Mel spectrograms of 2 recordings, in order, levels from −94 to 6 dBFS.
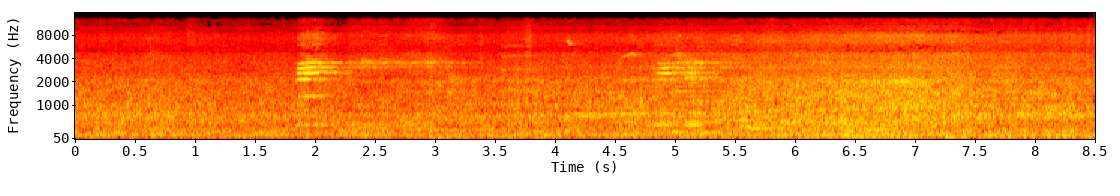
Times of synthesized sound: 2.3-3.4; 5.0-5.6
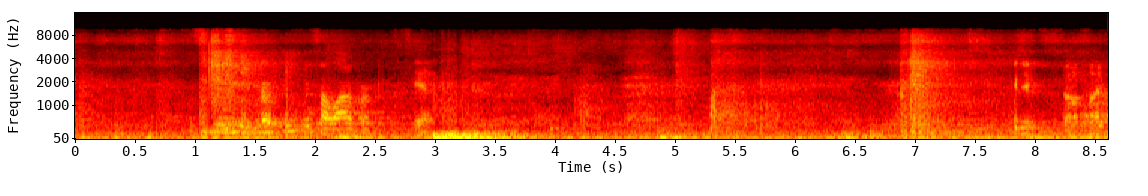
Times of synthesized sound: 0.0-2.1; 5.3-8.6

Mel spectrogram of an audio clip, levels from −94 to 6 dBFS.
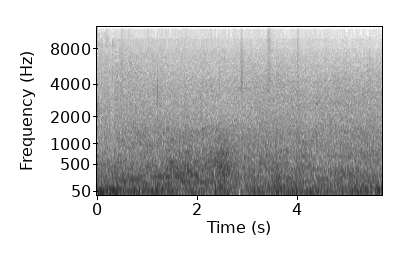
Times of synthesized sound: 2.5-4.8

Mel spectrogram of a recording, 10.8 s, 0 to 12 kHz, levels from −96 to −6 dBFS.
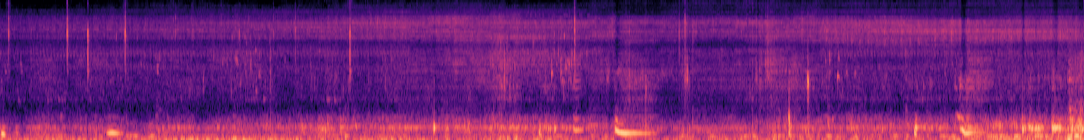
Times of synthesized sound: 4.1-4.9; 5.9-8.2

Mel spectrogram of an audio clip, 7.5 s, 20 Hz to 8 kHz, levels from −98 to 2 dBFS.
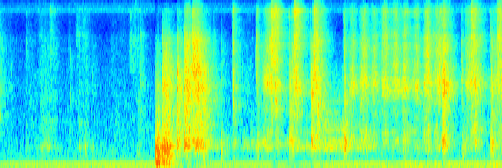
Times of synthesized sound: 4.1-4.7; 5.7-6.3

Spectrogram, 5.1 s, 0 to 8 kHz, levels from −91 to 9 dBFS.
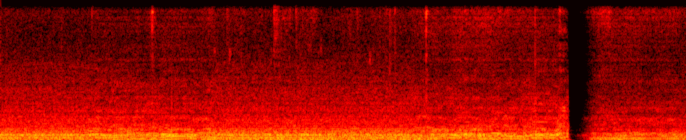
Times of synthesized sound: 0.7-1.6; 3.1-5.1

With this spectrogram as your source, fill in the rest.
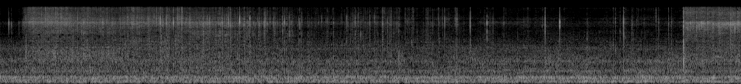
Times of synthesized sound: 4.0-4.8; 5.2-7.4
